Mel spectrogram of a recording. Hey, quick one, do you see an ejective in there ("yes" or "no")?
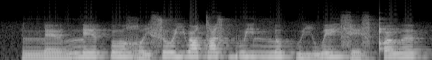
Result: yes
